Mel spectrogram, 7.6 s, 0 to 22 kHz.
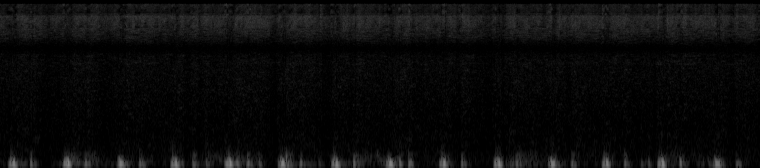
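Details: Recording of own heartbeat, described as fast: steady low lub-dub thumps at a quick rate, about 110 beats a minute; rapid heartbeat.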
